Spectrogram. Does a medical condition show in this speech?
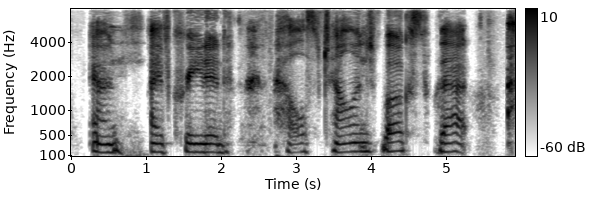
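Yes: ALS (Lou Gehrig's disease).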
